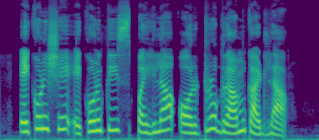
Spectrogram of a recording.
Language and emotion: Marathi, neutral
